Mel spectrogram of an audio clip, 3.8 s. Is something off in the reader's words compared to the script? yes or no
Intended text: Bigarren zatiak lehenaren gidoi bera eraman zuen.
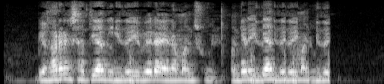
yes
